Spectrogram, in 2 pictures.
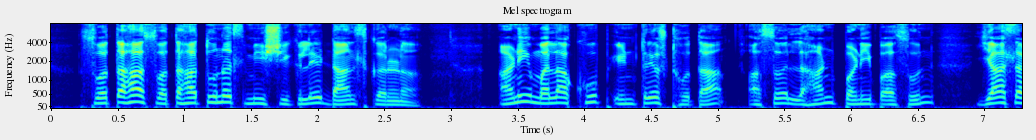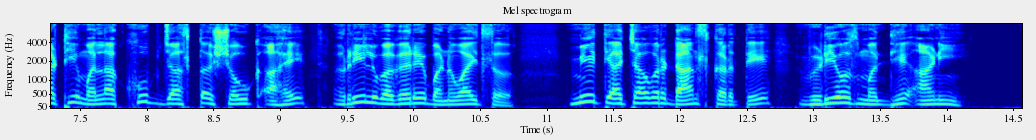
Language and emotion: Marathi, neutral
